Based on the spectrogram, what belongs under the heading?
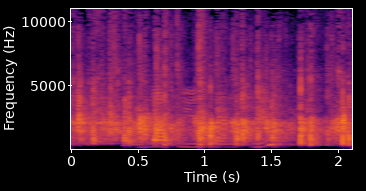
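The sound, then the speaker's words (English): A crowd applauds steadily to thank the W Hotel London for hosting the event. A dense wash of overlapping claps is sustained at an even level for about two seconds, with no clear pauses. “So I'd like to show, first of all, a massive round of applause and thank you to the fabulous W Hotel London for having us in this space.”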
